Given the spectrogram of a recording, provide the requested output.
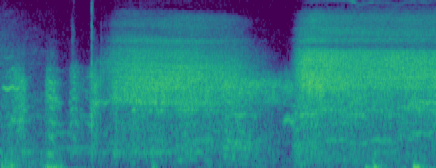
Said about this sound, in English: Steamboat Willie's doing the creepy pig thing again. Oh, God. It's all right. While you were asking, the cat was going, wow, wow.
